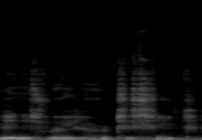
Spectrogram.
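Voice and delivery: slurred, labored, effortful speech.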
